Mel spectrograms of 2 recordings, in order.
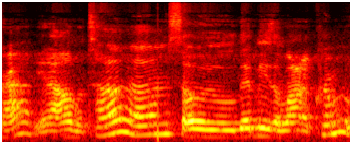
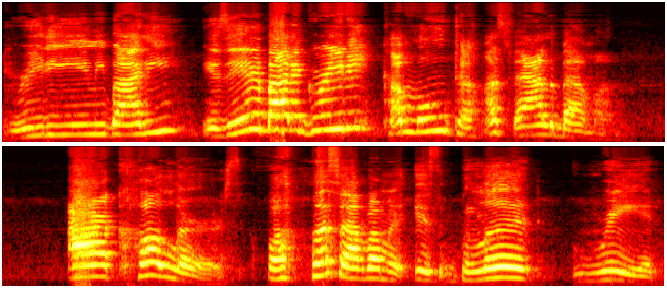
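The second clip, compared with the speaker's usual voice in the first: sarcastic, higher, louder sales call; mock advert pitch; 4 semitones higher, 8 dB louder than usual. Bitter local mocking Huntsville as a tourist pitch, sarcastic ad voice. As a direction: hawk the town like a bitter ad.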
